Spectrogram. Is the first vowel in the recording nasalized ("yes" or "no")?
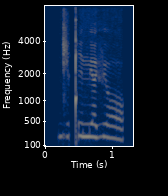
no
